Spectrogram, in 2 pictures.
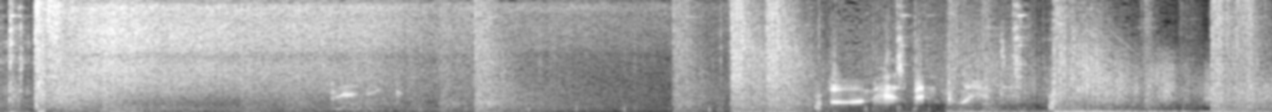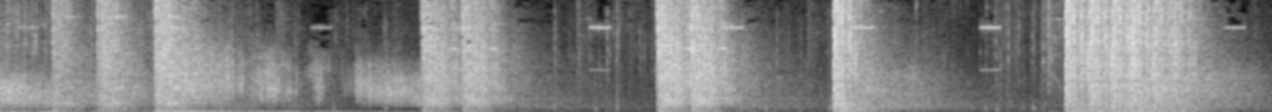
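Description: Smoke grenades hiss loudly as smoke pours out.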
